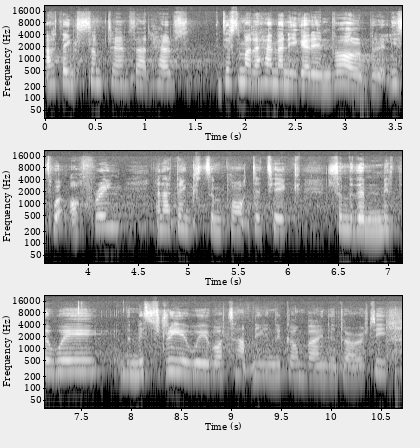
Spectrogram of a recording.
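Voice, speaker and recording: A woman speaks at a very fast pace with fairly even intonation, with audible room echo and noticeable background noise. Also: fairly high pitch for a woman. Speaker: councillor. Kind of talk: formal council meeting.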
